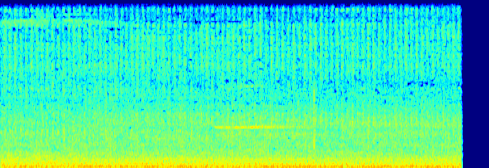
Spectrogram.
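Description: Street traffic ambience: a steady low rumble of vehicle engines, with a brief thin high tone a little after halfway, and the sound cutting off abruptly just before the end.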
